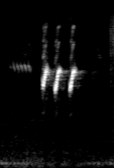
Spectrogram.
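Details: Caged female red-whiskered bulbul calling to attract a male for pairing: three loud, quick upslurred chirps in under half a second, preceded by a faint thin trill.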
